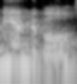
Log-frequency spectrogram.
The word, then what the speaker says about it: mandible: mandible to eat and mandible sounds like edible the next bone is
